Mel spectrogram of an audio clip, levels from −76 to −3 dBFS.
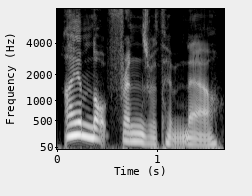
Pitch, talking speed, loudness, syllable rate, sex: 130 Hz, 250 wpm, -19 LUFS, 4.6 syllables/s, male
